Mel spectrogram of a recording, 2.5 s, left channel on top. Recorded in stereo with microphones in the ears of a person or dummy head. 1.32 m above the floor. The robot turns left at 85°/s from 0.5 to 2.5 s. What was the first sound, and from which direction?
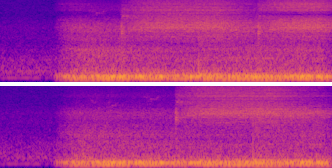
Only background noise.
